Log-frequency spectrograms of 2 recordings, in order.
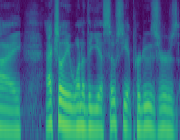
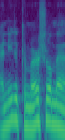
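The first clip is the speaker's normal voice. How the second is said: put-on full Jamaican accent; 4 semitones higher than usual. Quoting a friend who asks him for a commercial, in a jamaican accent. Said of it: "That was a total Jamaican accent there".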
